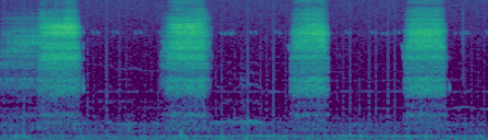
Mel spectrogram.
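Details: Begging from hungry wild barn owl nestlings fed tiny morsels by their mother: four loud, breathy screeching hisses, each under half a second, spaced about a second apart, over low background hum.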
